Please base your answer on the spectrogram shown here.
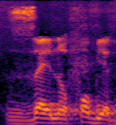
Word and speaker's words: xenophobia: in English bet so this is an X but you pronounce it as the vo sound Z xenophobia you get that xenophobia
